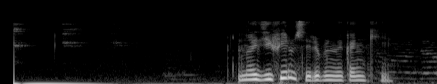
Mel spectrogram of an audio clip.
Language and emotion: Russian, neutral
